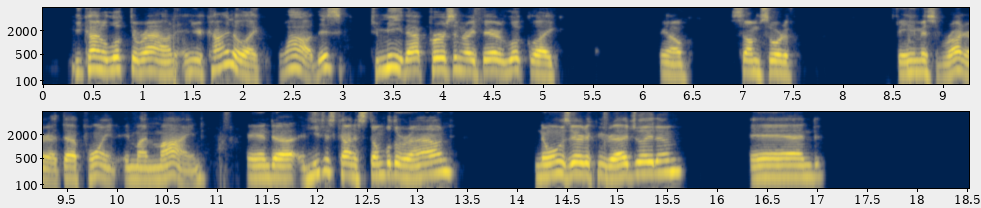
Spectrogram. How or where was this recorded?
video call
